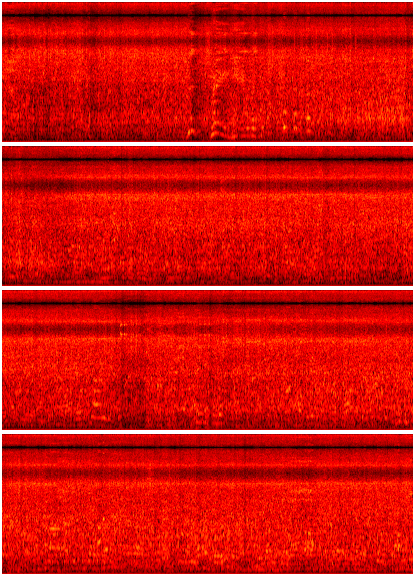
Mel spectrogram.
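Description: Steady rumbling hiss of O scale model trains running on the layout's track, under indistinct background voices.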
